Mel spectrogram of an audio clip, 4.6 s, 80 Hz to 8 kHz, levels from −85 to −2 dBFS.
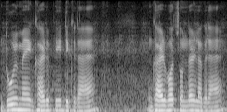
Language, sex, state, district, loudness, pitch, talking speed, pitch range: Hindi, male, Arunachal Pradesh, Lower Dibang Valley, -16 LUFS, 130 Hz, 170 wpm, 120-140 Hz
